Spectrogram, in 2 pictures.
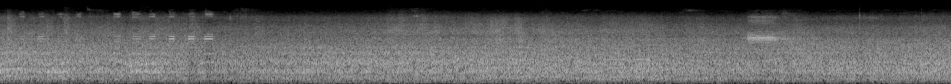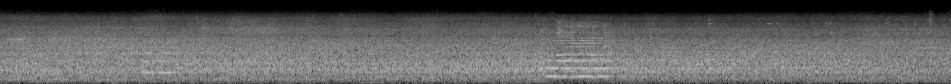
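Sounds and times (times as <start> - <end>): train rushing along track: 0.0 - 19.0
train horn blast: 10.9 - 11.3, 14.9 - 15.8.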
